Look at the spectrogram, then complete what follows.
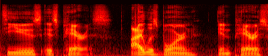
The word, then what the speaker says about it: Paris: Know that the S at Paris in French is silent, as is often the case with the last letter of a word in French. So the French would say Paris, Paris, Paris.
